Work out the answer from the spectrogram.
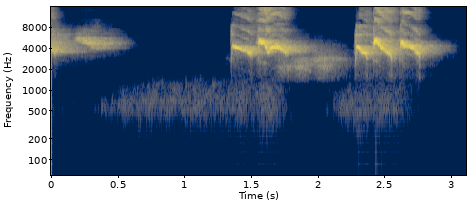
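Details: Bulbul given fruit juice, one mealworm and a health drink, 08/05/2021: a short whistled note, a pause, then two loud chattering descending phrases about a second apart.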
